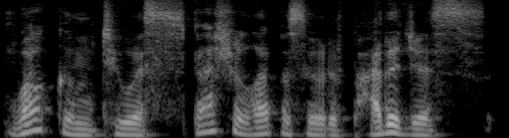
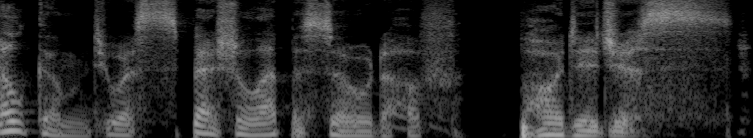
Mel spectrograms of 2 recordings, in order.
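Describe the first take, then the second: First: It is read in a plain, normal way. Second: It is read in a spooky, eerie way.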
